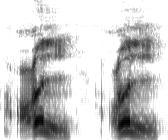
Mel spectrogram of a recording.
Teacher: জবর লাম আইন লাম পেশ উল সঠিক ভাবে উচ্চারণ করতে হবে আইন কোথায় থেকে উচ্চারণ হয় জিহ্বার জিহ্বার হলকের মাঝখান থেকে আইন উচ্চারণ হয়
